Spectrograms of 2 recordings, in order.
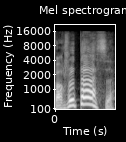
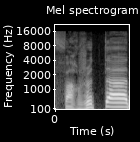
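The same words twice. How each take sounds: First: The final S is pronounced. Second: The final S is silent. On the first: The speaker calls it wrong. "C'est pas des Mas ou des Fargetas" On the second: The speaker calls it right. "on ne les prononce pas"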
